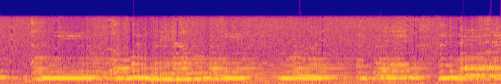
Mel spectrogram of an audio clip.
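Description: Electronic keyboard playing a slow piano passage with long held notes.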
